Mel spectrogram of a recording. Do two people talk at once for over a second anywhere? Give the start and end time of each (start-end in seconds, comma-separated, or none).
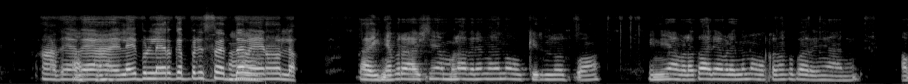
none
